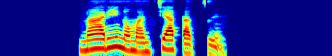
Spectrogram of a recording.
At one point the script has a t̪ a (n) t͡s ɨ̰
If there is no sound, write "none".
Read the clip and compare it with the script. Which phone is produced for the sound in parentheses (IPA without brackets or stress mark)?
none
